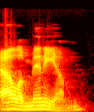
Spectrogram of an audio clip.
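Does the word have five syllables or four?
five. It is said with five syllables, extra i. This is the British way of saying it. "We don't add that extra I. In British language, they add an extra I"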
